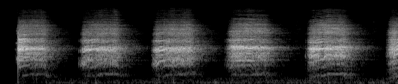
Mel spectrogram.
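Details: Pet cockatoo in a home throwing a tantrum at bedtime, refusing to go to bed: loud, harsh, raspy screeches repeated about every 0.75 seconds, each broad and grating, with a person afterwards telling it that it is time for bed.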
